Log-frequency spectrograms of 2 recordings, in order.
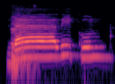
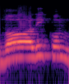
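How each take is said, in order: First: The first vowel sounds like a light 'a'. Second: The first vowel sounds like a heavy 'o'. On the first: The speaker calls it right. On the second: The speaker calls it wrong. "bukan zolikum, bukan"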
